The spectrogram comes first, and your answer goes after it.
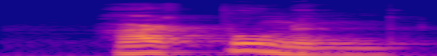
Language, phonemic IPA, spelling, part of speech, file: Dutch, /ˌɦɑrˈpu.nə(n)/, harpoenen, verb / noun, Nl-harpoenen.ogg
- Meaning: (verb) to harpoon; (noun) plural of harpoen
